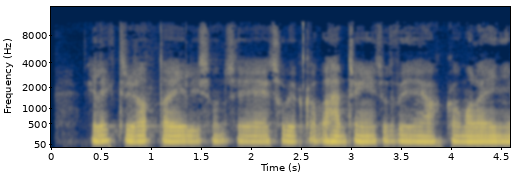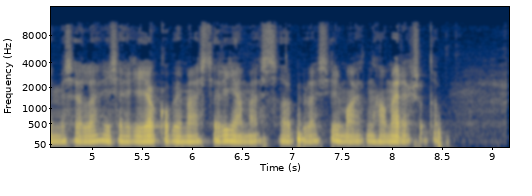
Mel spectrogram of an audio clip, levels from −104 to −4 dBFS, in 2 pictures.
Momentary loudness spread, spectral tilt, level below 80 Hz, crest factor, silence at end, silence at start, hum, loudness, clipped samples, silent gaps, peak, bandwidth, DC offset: 6 LU; -7.5 dB/octave; -46 dBFS; 22 dB; 0.7 s; 0.4 s; none; -26 LUFS; under 0.1%; none; -4 dBFS; 11.5 kHz; under 0.1%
